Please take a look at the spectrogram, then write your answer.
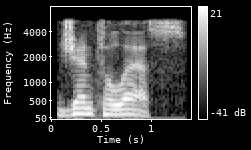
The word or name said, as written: gentilesse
